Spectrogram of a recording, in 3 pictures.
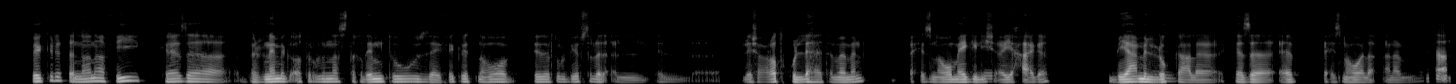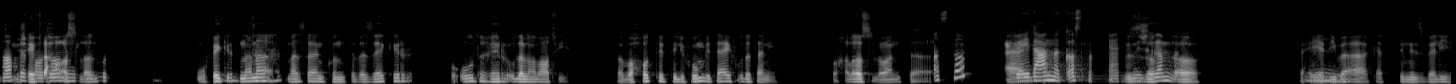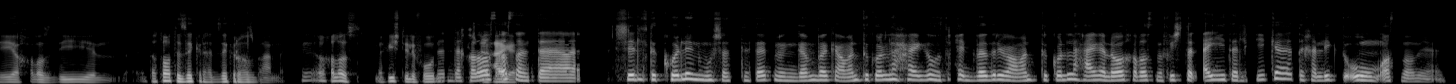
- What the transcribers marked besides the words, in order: tapping; in English: "lock"; in English: "app"; unintelligible speech; laugh
- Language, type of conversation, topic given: Arabic, podcast, إيه الخطوات اللي بتعملها عشان تحسّن تركيزك مع الوقت؟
